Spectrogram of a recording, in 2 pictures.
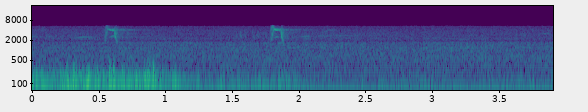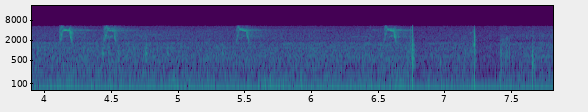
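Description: A bird in bare trees giving short, sharp chip-like call notes, about seven of them spaced irregularly.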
